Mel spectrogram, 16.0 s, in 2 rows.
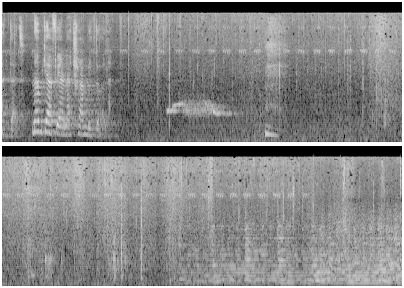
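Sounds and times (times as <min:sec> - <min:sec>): crickets chirping: 0:00.0 - 0:16.0
soft rustles: 0:04.7 - 0:16.0.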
